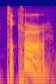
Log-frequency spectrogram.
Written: ticqueurs

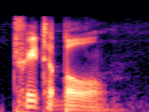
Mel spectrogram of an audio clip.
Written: treatable

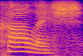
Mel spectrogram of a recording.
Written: Kalisz

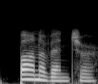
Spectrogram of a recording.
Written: Saint Bonaventure

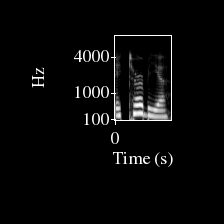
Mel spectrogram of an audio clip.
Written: ytterbias

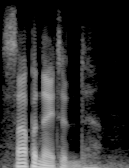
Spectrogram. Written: saponated

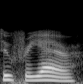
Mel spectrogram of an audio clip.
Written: La Soufriere

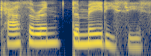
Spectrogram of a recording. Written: Catherine de' Medici

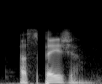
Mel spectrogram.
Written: Aspasia

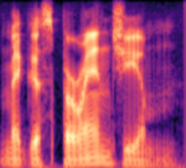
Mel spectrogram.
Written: megasporangium

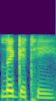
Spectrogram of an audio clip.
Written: Ligeti

